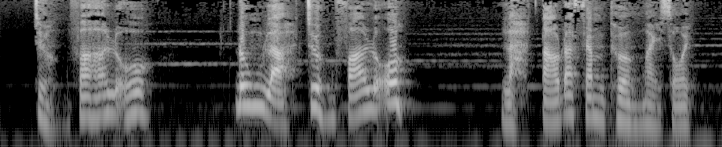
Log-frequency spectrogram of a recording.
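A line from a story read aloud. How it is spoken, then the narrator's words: Trembling voice. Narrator (Vietnamese): Ả run rẩy cất tiếng nói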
